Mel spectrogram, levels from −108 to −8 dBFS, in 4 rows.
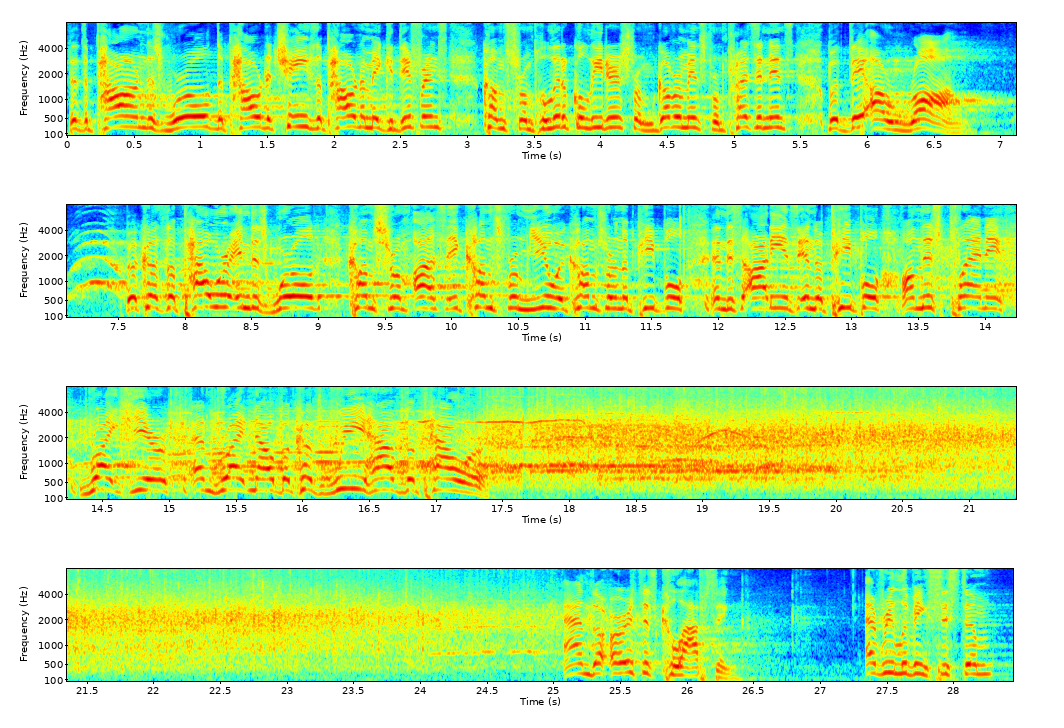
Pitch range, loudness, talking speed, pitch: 265-305 Hz, -22 LUFS, 155 wpm, 285 Hz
